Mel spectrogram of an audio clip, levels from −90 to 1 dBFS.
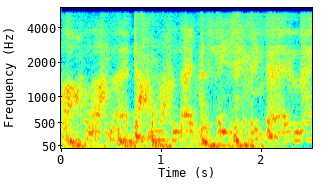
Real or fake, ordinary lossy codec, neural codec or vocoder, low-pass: fake; none; codec, 16 kHz, 2 kbps, FreqCodec, smaller model; 5.4 kHz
